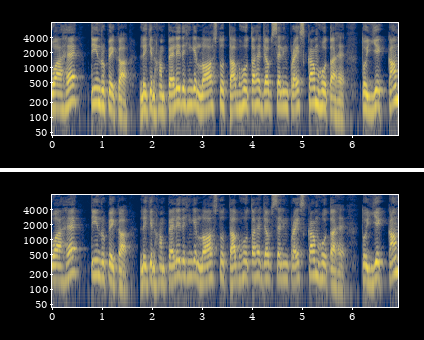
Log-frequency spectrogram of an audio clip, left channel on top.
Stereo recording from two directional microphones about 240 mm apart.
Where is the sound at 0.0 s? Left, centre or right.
Left.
